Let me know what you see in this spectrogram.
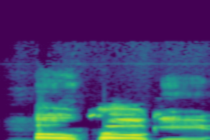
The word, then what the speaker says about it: Okogie: As if somebody needs to know how to pronounce Knox, K-N-O-X. – Any other good names on there? – No. Josh Okogie is O-H-K-O-G-E-E. Okogie, and KO is capitalized.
